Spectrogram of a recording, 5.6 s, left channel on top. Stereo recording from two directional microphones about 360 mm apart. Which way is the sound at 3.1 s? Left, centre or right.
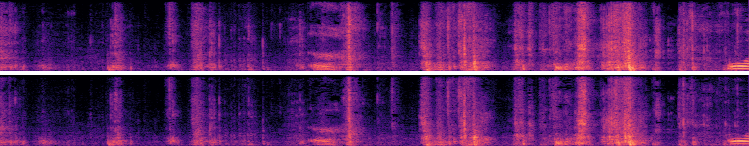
Centre.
